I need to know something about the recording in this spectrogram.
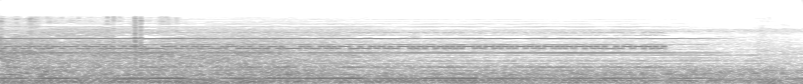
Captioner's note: electronic beeping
